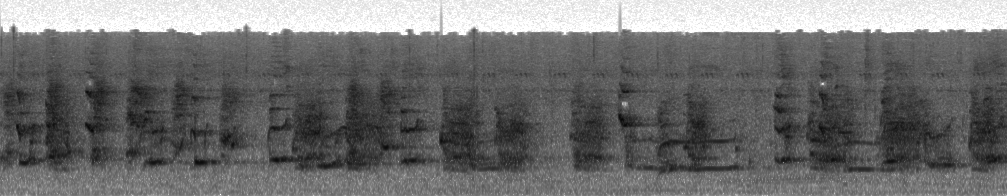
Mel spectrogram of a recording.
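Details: Several beagles on a rabbit hunt in the rain give continuous pack baying, rapid overlapping yelps and drawn bawls with clear harmonics, barely a gap across the stretch, rain patter in the background.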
